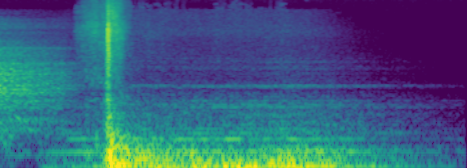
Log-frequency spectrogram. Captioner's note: dramatic sound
